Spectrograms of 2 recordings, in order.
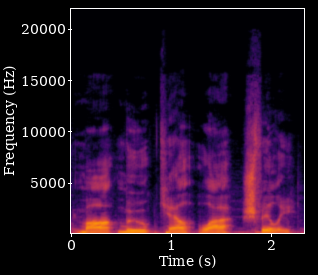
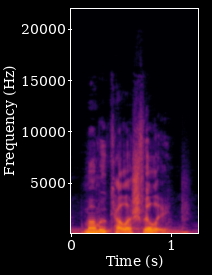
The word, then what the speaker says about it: Mamukelashvili: And I've had, some issues pronouncing people's last names, but with Mamu, his name is phonetic, like Sandro, and just read the letters. Mamukelashvili. Mamukelashvili.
